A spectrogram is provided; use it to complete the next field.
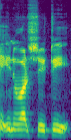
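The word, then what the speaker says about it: university: जैसे ए यूनिवर्सिटी, ए यूरोपियन, यह देखने में तो ई या यू से शुरू हो रहा है, लेकिन इसका उच्चारण वाई से होने के कारण उसके पहले ए लगता है।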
